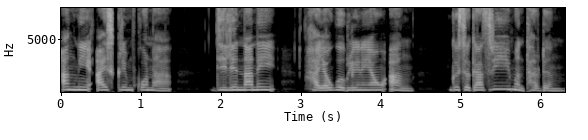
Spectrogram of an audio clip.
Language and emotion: Bodo, sad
